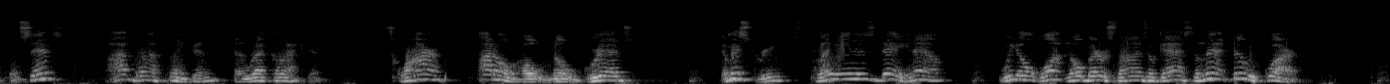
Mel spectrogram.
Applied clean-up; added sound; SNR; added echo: neural separator model SepFormer DNS4.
